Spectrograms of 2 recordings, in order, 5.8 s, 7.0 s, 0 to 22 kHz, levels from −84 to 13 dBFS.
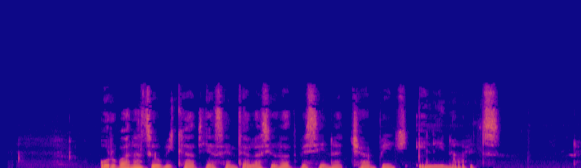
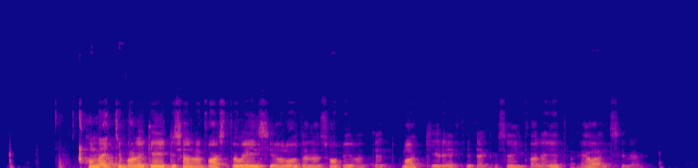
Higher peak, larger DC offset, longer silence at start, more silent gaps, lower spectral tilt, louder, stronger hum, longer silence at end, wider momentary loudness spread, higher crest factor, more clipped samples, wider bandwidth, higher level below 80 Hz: second, -10 dBFS vs -2 dBFS; neither; first, 1 s vs 0.1 s; second, none vs 0.40-0.55 s; second, -4.5 dB/octave vs -8.5 dB/octave; second, -29 LUFS vs -18 LUFS; neither; first, 0.85 s vs 0.65 s; second, 7 LU vs 17 LU; about the same, 20 dB vs 16 dB; neither; first, 11.5 kHz vs 7.4 kHz; second, -70 dBFS vs -56 dBFS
